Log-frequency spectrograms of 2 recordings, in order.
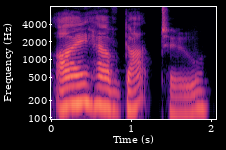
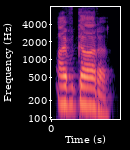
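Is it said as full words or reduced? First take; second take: full; reduced. First: Each word is said fully and separately. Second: The words are blended into a short reduced form. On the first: "we would combine all of these words" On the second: "In reduced form"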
